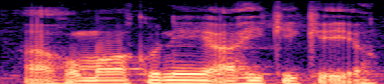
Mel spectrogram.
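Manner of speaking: ordinary talk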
